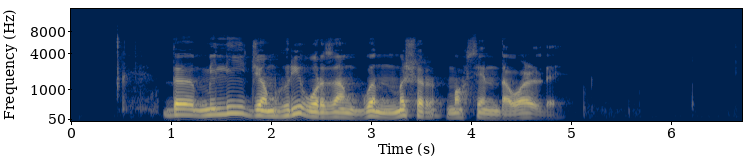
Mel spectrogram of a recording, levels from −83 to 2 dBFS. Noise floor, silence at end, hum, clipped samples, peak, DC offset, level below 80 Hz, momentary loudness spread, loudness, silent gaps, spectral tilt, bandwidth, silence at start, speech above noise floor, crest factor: -83 dBFS; 1.9 s; none; under 0.1%; -8 dBFS; under 0.1%; -64 dBFS; 9 LU; -25 LUFS; none; -8.5 dB/octave; 6.8 kHz; 0.95 s; 59 dB; 20 dB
